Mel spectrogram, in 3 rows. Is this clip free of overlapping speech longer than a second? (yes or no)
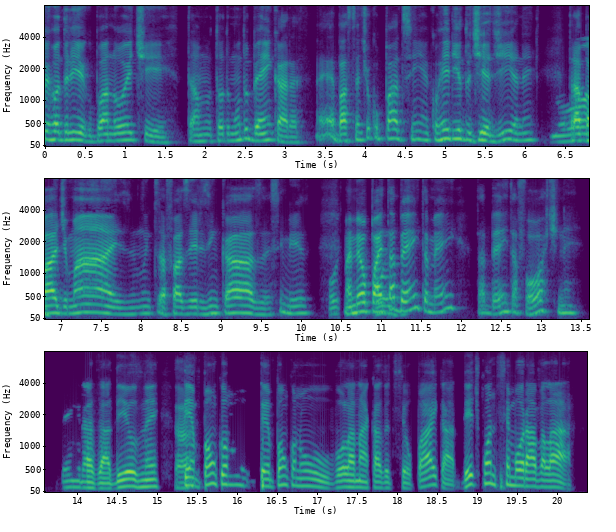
yes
